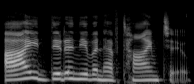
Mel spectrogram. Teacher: I didn't even 아니고 중간에 T 발음 삭제돼요. 왜 그러냐면 원어민들도 NT로 끝나는 단어들의 T 발음을 안 하는 습관이 있어서.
